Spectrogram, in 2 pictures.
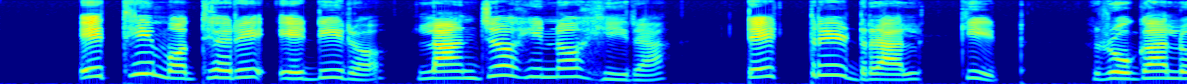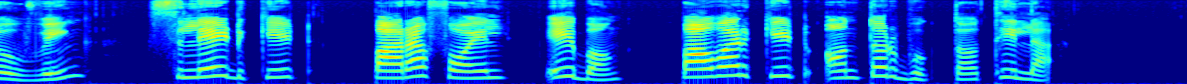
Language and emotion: Odia, neutral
